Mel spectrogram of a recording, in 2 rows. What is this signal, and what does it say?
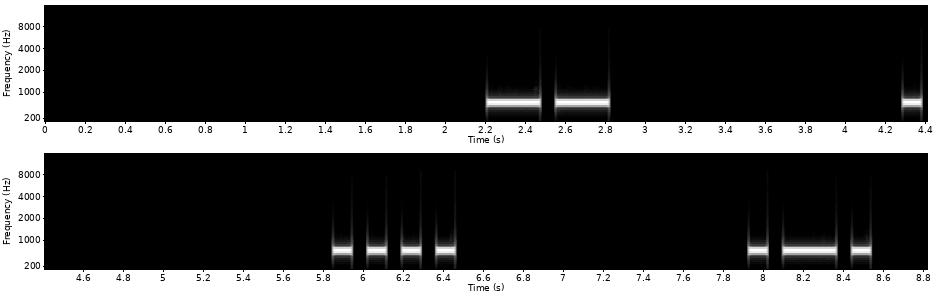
Morse code, heard as a keyed tone, about 14 wpm, spaced as for 5 wpm, 680 Hz. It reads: MEHR
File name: Morsekurs / Witze / Witz 13. Juli 2021, 25 F70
